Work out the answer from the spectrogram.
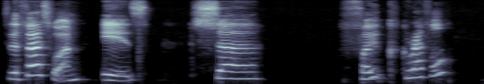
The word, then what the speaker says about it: Fulke: So the first one is Sir Folk Greville. It's spelt Fulke. So I would go with folk.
